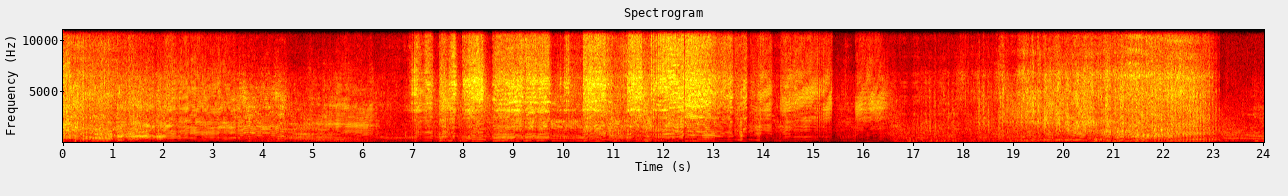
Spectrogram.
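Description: Dirt bike engines revving up and falling back again and again as riders work the throttle on a rough off-road course. The engine pitch climbs and drops in quick waves, with a few abrupt breaks in the sound.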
